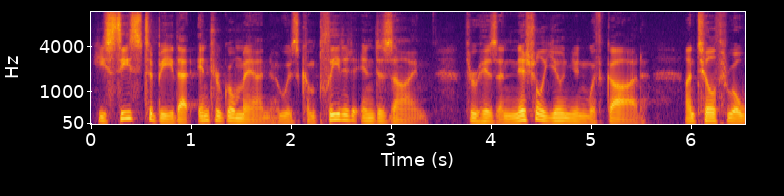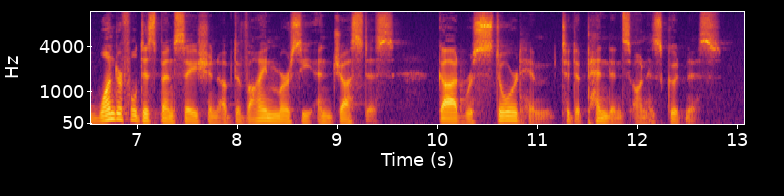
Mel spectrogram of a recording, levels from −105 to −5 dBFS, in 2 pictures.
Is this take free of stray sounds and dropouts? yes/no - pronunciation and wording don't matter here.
yes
